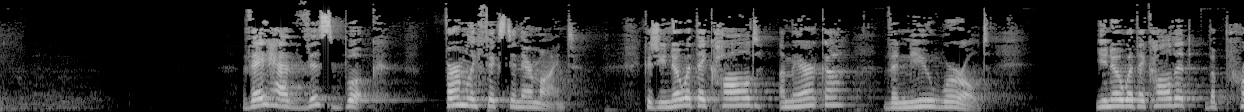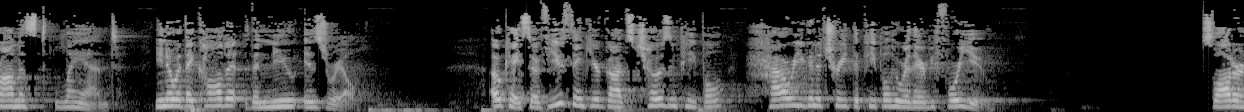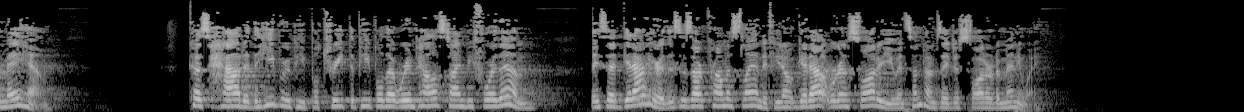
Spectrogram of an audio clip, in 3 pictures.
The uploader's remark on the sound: sermon delivered on May 4th, 2008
